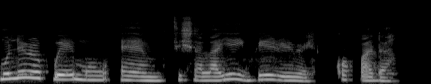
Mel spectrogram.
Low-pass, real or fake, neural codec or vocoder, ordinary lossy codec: 9.9 kHz; real; none; MP3, 96 kbps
